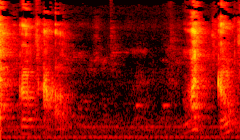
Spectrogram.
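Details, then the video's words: A female Congo African grey parrot talking on a Sunday morning indoors says "let's go to the pub" in a human-like voice, two short throaty phrases about two seconds apart over a low steady hum. "Grey Parrot says let’s go to the pub"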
